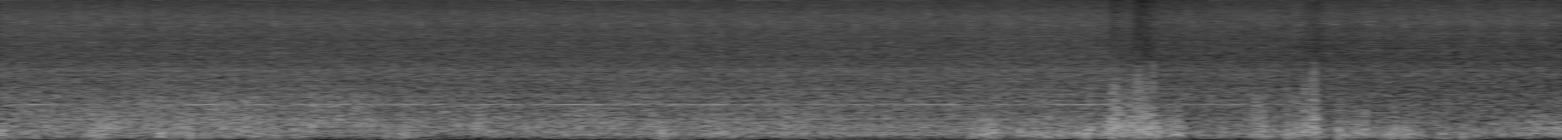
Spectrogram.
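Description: Gusts of wind buffeting the microphone, swelling hardest about five and a half and six and a half seconds in. A faint, thin steady tone runs under it and stops about five seconds in.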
